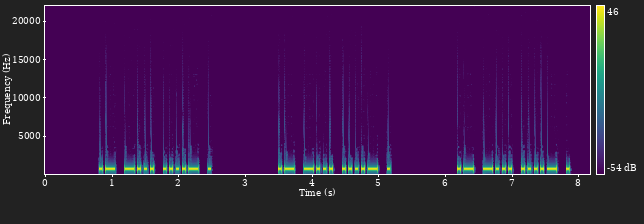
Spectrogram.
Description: Morse code, heard as a keyed tone, about 25 wpm, 700 Hz. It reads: AB4E AB4E AB4E
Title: USA Call Signs - 4 Characters - Repeated 3x - 25wpm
